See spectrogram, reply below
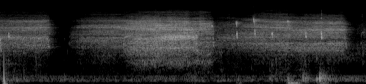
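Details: Cockatiel chicks, the last of the 2021 season, being hand-fed: harsh, hissing rasps held for over a second, broken by short gaps, with faint knocks in the background.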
